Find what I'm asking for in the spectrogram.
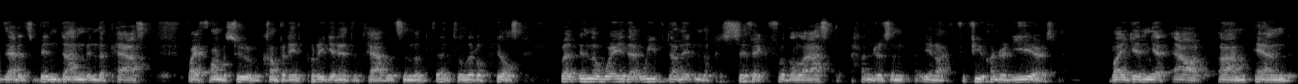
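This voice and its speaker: A man's voice: lowish voice, warm tone, highs cut off. Hesitant man in an echoey room. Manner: hesitant, many fillers. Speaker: kava exporter. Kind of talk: webinar panel answer.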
